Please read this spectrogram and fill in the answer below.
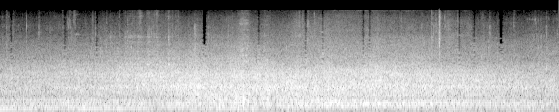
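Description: A road vehicle passing close by: its tyre and engine noise swells to a peak about halfway through and then fades.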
